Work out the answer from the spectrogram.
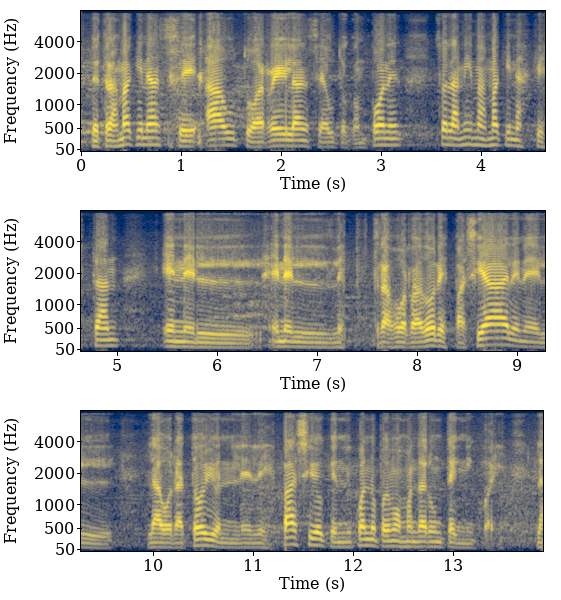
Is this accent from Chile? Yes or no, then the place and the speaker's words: no; Argentina; Estás hablando de la planta que está justamente en mi país, en Argentina.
